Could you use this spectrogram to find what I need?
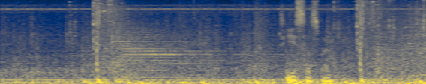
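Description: Gunshots ring out and hit metal armor.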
